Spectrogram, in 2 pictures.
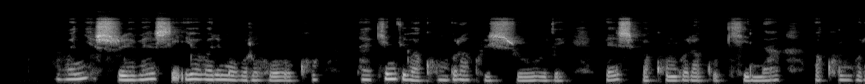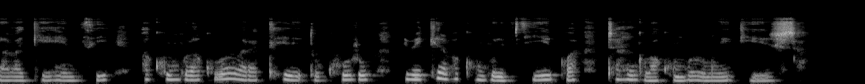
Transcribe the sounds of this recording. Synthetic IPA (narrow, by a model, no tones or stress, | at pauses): aβaɲeʃuːɾeβe̞ːnʃḭʔijoβaɾimuβuɾuɦokʰo | n̥hakʰiːndiβakʰuːmbuɾakwiːʃuːɾe̞βe̞ːnʃi̥βakuːmbuɾaɡukʰinaβakʰuːmbuɾaβaɡeːnziβakʰuːmbuɾakʰuβaβaɾatʰeɾedukʰuɾuniβiɡiɾaβakʰuːmbuɾivjiːɡwat͡ʃaːŋhe̞ŋɡo̞βakuːmbuɾumŋiːɡiːʃḁ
